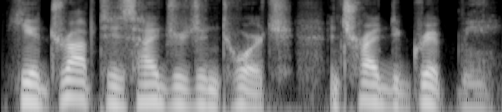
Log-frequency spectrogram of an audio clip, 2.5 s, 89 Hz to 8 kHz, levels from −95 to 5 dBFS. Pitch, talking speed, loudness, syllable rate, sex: 110 Hz, 265 wpm, -19 LUFS, 6.3 syllables/s, male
